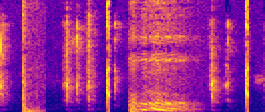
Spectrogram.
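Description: Several sharp computer keyboard key presses come in quick, uneven bursts during play of Chaos Strikes Back on an Atari ST. A short voiced sound sits between the taps, and the room is otherwise quiet.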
